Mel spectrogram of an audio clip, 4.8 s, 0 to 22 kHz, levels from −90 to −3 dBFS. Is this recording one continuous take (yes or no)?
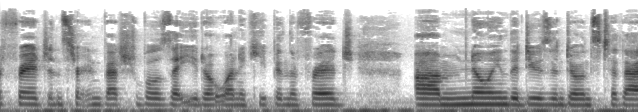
yes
